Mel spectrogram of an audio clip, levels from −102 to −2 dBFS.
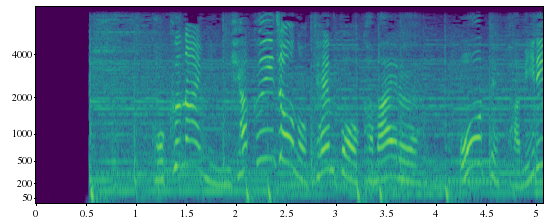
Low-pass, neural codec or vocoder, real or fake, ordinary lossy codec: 7.2 kHz; none; real; none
